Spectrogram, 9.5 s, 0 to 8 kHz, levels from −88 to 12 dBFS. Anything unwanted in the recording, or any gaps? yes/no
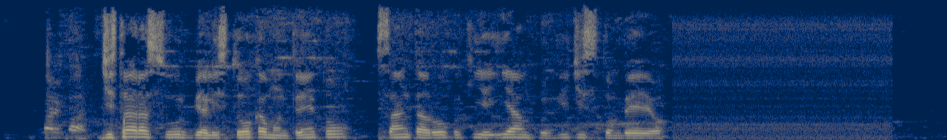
no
